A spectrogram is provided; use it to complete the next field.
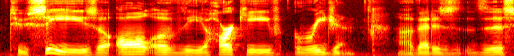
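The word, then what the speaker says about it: Kharkiv: see on the map call it harkev harkoff i i am used to world war ii history in which it was it was called uh harkoff and that's why i pronounce it as a as such harkeef it really doesn't make a difference to me though but uh i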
